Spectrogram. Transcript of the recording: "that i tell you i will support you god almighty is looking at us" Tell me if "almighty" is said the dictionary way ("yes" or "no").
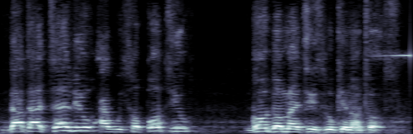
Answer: no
